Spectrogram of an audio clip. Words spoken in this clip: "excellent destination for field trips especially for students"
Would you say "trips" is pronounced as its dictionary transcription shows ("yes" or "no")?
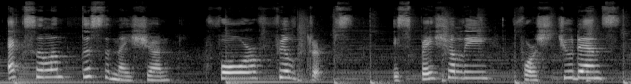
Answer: yes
